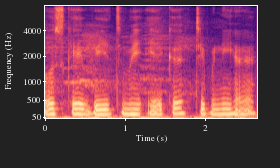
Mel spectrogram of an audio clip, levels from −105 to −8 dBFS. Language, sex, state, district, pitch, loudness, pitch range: Hindi, male, Uttar Pradesh, Muzaffarnagar, 135 Hz, -17 LUFS, 130-140 Hz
